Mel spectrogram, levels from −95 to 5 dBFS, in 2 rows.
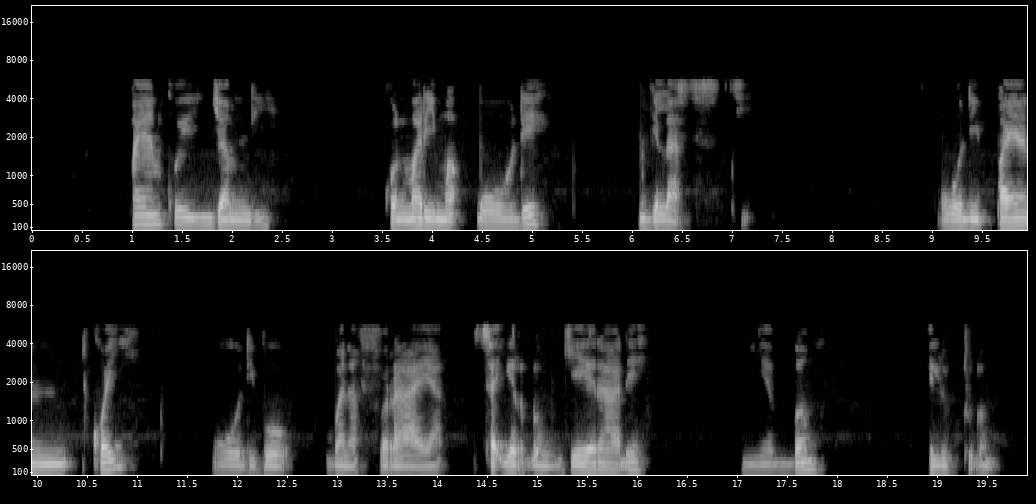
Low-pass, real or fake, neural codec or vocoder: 5.4 kHz; real; none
